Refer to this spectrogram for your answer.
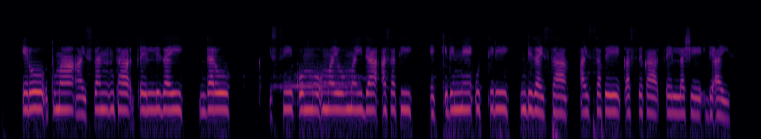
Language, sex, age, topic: Gamo, female, 25-35, government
